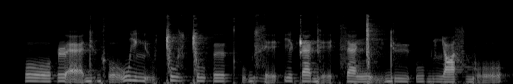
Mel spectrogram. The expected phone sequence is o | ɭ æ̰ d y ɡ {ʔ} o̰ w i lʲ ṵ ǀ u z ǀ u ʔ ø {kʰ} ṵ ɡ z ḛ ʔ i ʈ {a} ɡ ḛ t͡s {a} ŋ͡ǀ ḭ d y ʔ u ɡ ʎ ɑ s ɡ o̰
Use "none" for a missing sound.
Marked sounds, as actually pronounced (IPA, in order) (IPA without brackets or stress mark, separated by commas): ʔ, kʰ, æ, æ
